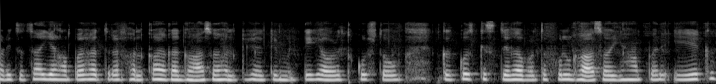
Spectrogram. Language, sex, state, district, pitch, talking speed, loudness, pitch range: Hindi, female, Punjab, Fazilka, 220 Hz, 260 wpm, -16 LUFS, 215-230 Hz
